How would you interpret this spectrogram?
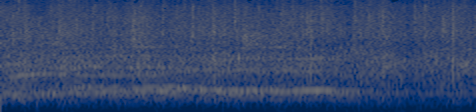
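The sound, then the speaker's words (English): An audience at a festival breaks into sustained applause, a dense, even wash of clapping that holds steady for a couple of seconds, with a faint sustained whistle-like tone running through it. “And before we go, one final note, we'd just like to say a massive round of applause and a big thank you”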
